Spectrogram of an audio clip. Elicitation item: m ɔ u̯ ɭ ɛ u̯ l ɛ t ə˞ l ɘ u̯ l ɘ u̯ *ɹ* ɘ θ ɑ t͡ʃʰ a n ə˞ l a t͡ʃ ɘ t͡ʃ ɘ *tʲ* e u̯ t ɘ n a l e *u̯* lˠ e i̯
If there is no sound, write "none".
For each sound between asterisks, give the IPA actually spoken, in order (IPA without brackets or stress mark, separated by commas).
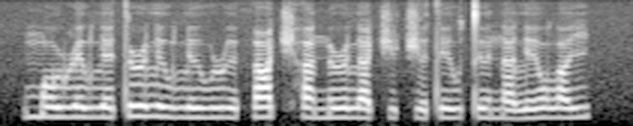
ɹ, t, u̯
